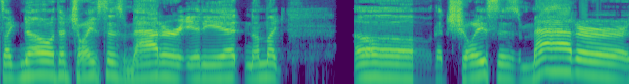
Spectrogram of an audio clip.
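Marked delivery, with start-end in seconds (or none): 0.2-2.4 mock exasperated, frustrated scream. Retelling a frustrated game dev screaming at the speaker, imitating a frustrated scream. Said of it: "frustrated game dev screaming at me".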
